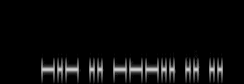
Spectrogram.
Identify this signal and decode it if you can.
Morse code, heard as a keyed tone, about 30 wpm, 700 Hz. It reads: KI8II
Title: USA Call Signs - 5 Characters - 4x Character Spacing - 30wpm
